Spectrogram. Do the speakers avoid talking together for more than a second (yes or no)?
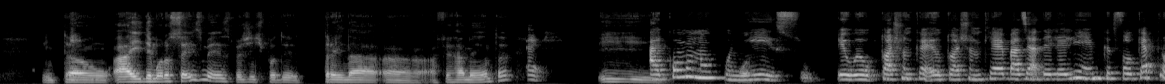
yes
